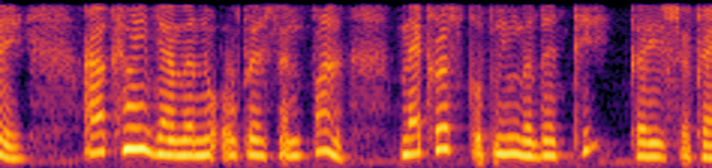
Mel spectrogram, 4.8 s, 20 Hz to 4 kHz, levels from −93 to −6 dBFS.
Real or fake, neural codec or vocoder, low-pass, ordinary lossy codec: fake; codec, 16 kHz, 2 kbps, FunCodec, trained on LibriTTS, 25 frames a second; 3.6 kHz; none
